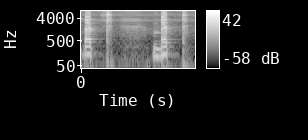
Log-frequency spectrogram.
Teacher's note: জিব্বার আগা উপরের দাঁতের গোড়ার সাথে লেগে তা, ঠিক ওইখানে গিয়ে থেমে যাবে। বা সাউন্ডটা গিয়ে তাতে এভাবে থেমে যাবে, বেত বেত।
